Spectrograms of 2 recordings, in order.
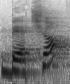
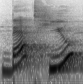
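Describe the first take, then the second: First: The t and y merge into ch. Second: The t and y sounds stay separate.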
